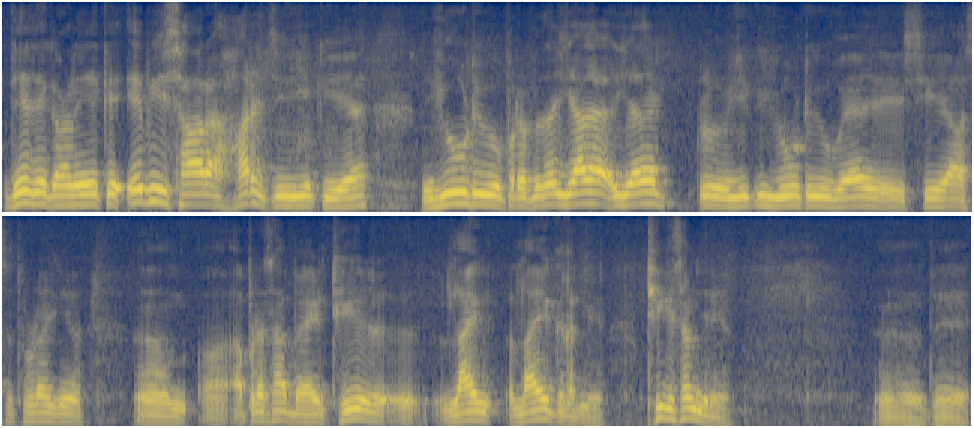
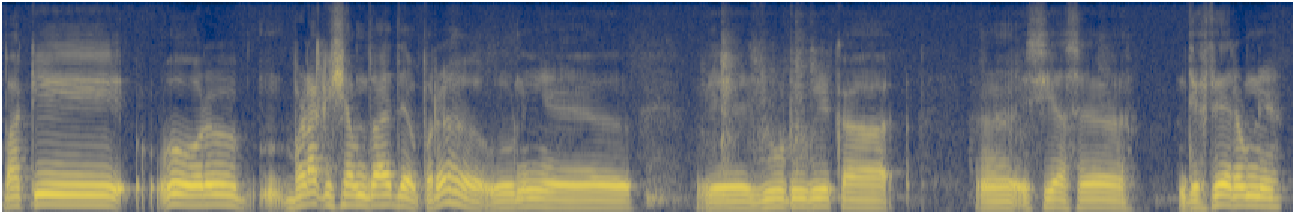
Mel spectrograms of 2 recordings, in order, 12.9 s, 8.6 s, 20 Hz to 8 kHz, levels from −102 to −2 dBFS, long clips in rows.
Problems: background sounds at intervals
